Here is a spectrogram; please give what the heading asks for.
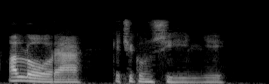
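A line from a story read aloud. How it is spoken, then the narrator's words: Murmured. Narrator (Italian): mormorai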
